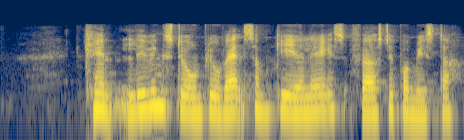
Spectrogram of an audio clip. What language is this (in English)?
Danish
